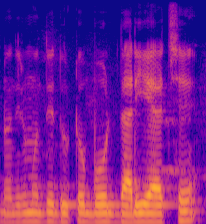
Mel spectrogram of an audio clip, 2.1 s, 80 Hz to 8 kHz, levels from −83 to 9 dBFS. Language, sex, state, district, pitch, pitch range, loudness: Bengali, male, West Bengal, Cooch Behar, 115 Hz, 110-115 Hz, -16 LUFS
